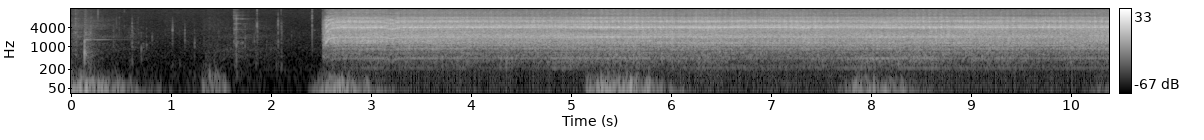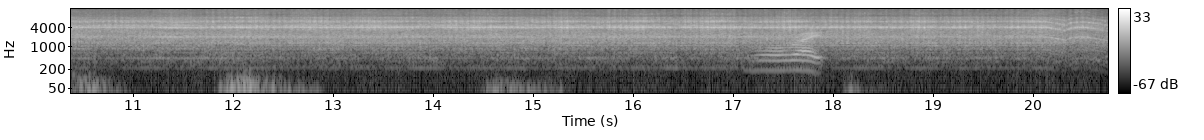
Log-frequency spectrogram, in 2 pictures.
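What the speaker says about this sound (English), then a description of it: "Back to the immersion blender." A loud, steady motorized whir of an immersion blender runs continuously after a short quiet start, with rhythmic low thumps and a brief voice near the end.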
